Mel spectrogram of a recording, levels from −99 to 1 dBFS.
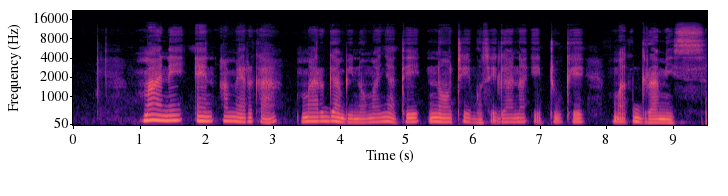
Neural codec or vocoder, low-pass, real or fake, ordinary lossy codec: none; 14.4 kHz; real; none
